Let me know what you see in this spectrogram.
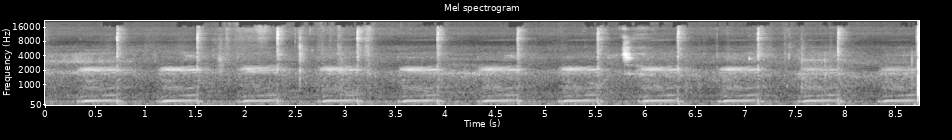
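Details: Luvlap electric breast pump running in a demonstration, suction adjustable to level nine and advised at three or four initially: quiet rhythmic motor whirr with clicks, about 70 suction cycles a minute.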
